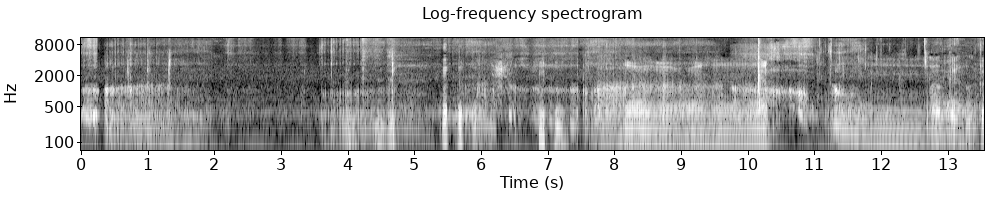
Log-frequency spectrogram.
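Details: Hercules, a pet dog moody in the morning but fond of hugs and kisses, makes drawn-out, moaning grumbles with rising and falling tone, mixed with clicks and a person's soft voice nearby.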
